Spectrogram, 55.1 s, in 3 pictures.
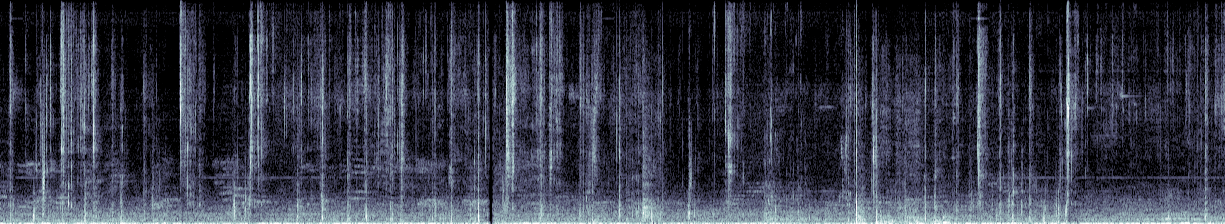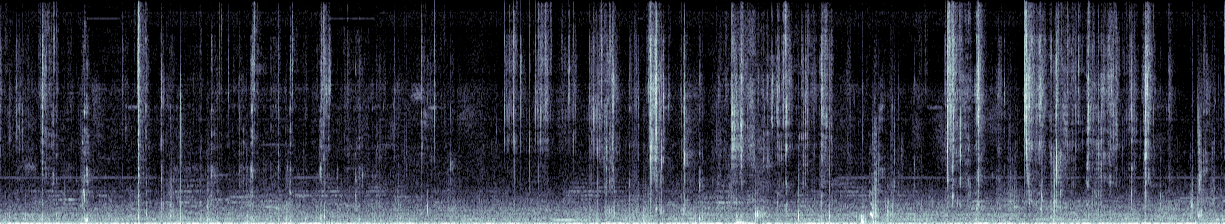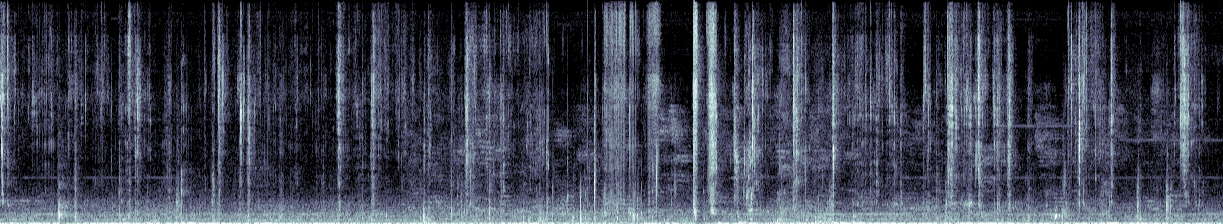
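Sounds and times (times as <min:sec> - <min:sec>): person biting and chewing: 0:25.9 - 0:55.0.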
